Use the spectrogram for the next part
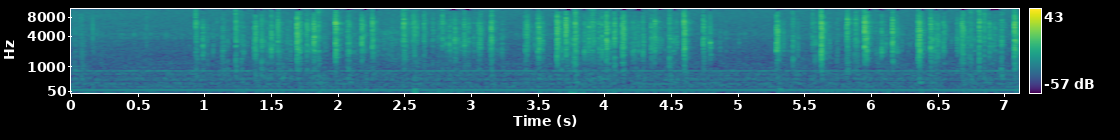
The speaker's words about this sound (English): Listen to me typing, children. It's brilliant.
